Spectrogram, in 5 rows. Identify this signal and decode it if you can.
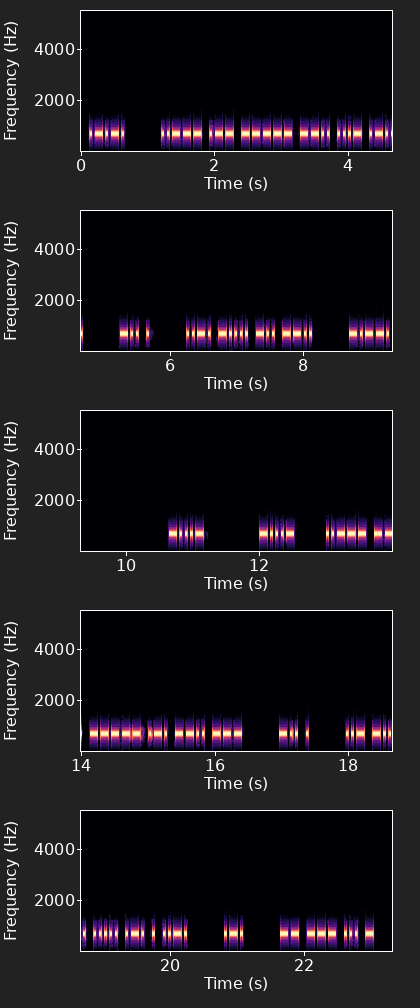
Morse code, heard as a keyed tone, about 30 wpm, 700 Hz. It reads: <AR> 2W0ZVL DE F6DZ <KN> <BT> <BT> 2M0RZO DE UB5REF R MOST
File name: UK MASTER QSOs TRAINING / 30WPM / UK MASTER QSOs 0002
